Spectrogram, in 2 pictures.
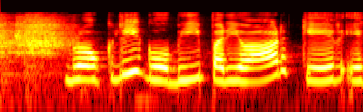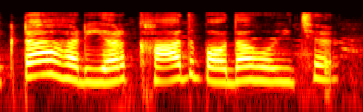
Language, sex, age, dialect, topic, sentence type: Maithili, female, 18-24, Eastern / Thethi, agriculture, statement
